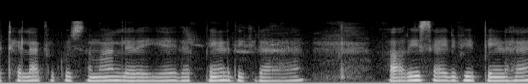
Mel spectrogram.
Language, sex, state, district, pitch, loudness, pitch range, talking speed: Hindi, female, Jharkhand, Garhwa, 180 Hz, -19 LUFS, 170-185 Hz, 205 wpm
